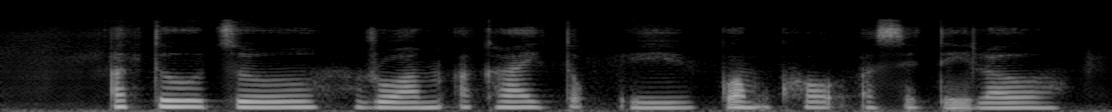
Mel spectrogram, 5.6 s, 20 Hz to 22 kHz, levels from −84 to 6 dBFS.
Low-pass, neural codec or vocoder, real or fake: 10.8 kHz; codec, 24 kHz, 0.9 kbps, DualCodec; fake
